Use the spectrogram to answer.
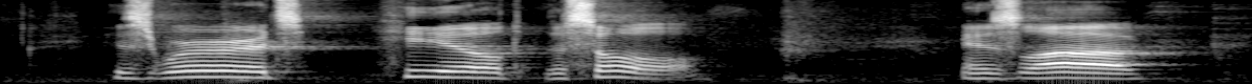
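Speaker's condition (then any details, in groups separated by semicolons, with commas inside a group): No condition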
